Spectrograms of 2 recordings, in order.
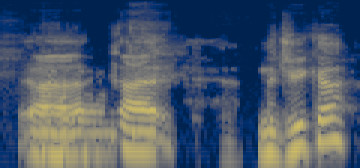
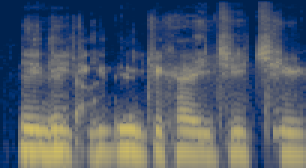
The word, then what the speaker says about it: Nijika: Since Blackle fucked it up, I forgot how to say it. Najika. Nijika? Nijika. We want to carefully place the emphasis on that one.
